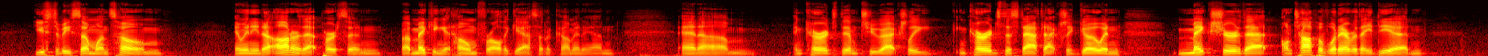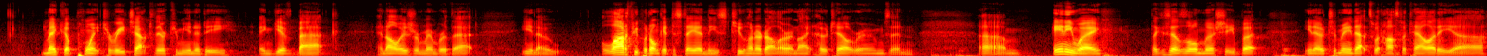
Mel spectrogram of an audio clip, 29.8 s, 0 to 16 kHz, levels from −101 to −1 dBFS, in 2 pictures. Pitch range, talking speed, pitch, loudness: 95-105 Hz, 200 wpm, 95 Hz, -32 LUFS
